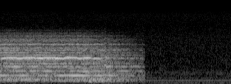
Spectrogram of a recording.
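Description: Opening music: one held chord that fades out about a second and a half in, leaving a faint low hum.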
